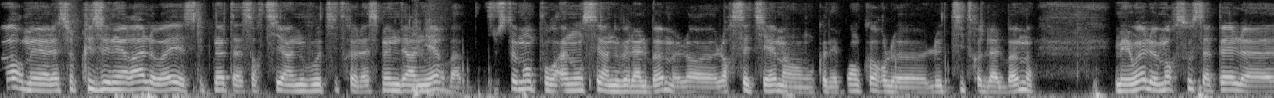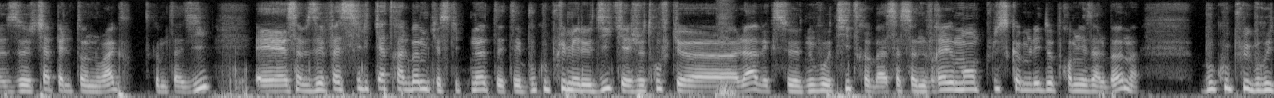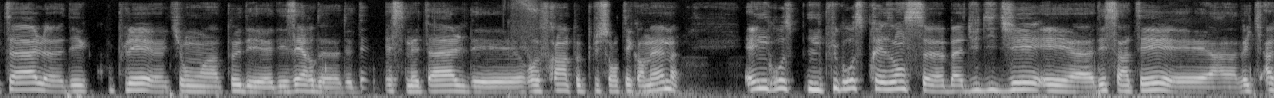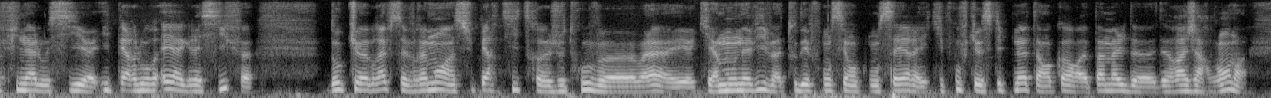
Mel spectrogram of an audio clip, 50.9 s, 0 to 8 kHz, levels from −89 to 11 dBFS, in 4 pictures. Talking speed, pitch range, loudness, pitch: 195 wpm, 135-170 Hz, -18 LUFS, 150 Hz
